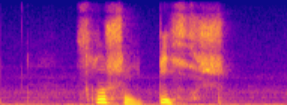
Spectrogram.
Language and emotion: Russian, angry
